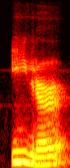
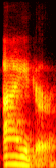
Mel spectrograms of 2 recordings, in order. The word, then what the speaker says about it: either: As it happened with negative sentences, do not use the third person rule with the verb here, either or either. Okay, both pronunciations are correct.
